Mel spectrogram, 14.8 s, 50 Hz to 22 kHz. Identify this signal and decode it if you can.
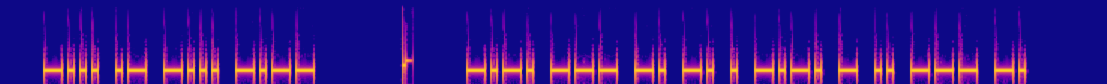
Morse code, heard as a keyed tone, about 15 wpm, 700 Hz. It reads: BABY CONNECTION
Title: Sentences from Top 1300 Words - New Word Drill Alt - 15wpm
